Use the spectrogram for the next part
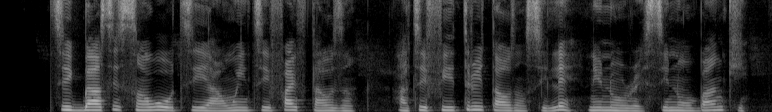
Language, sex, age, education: Yoruba, female, 15-29, secondary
